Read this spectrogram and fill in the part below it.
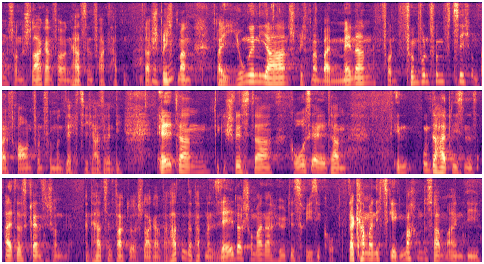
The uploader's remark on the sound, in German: Theresien-Krankenhaus Nürnberg. Live-Aufzeichnung. Dazu hatten auch die Zuhörer*innen zahlreiche Fragen.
